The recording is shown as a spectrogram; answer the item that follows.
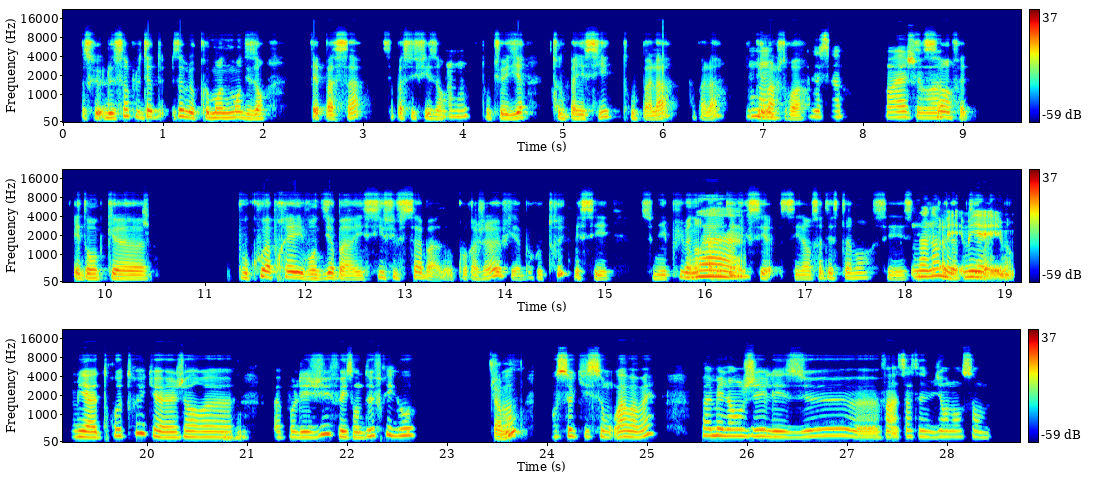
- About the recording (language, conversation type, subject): French, unstructured, Que penses-tu des débats autour du port de symboles religieux ?
- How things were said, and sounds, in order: other background noise; drawn out: "Ouais"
